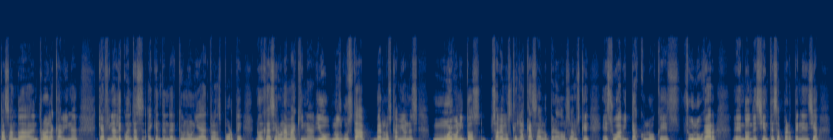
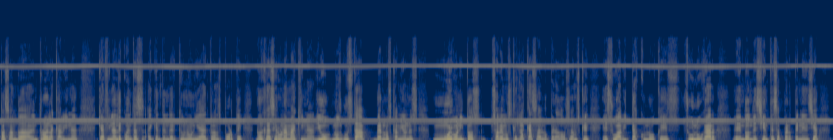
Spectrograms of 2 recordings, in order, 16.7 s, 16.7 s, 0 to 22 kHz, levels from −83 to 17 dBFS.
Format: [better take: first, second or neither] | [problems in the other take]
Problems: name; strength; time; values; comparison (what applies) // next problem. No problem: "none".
first | high-pitched whine; loud; throughout; 3.5 kHz, 8 dB below the speech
